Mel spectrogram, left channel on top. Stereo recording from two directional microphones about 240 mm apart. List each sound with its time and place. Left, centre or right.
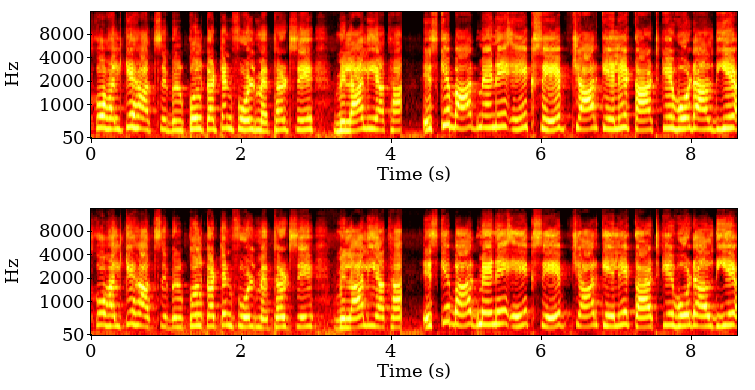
0.1 s speech: centre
